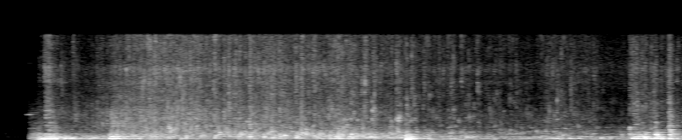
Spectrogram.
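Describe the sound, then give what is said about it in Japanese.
A toilet flushes with a loud, continuous rush of water that starts abruptly and holds steady for about six seconds, then surges again briefly near the end. “じゃあ流しますね。”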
